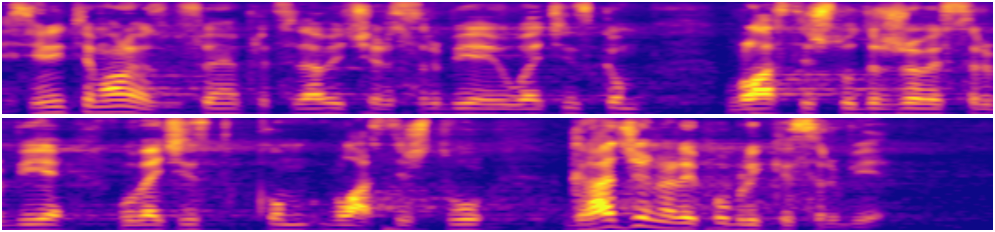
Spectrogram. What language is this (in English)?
Serbian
